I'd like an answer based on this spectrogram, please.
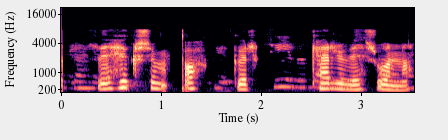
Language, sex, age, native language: Icelandic, female, 10, Icelandic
